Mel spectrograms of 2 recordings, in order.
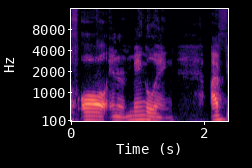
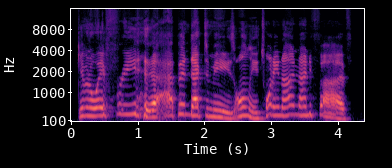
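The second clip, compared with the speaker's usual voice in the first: put-on barker voice, much higher, quieter; 13 semitones higher, 4 dB quieter than usual. Riffing back and forth with another speaker, in a carnival barker voice. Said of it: "that Carney Barker voice".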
